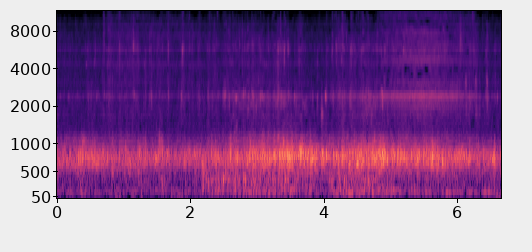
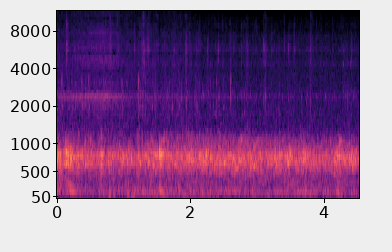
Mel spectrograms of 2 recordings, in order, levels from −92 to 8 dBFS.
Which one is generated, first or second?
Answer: first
